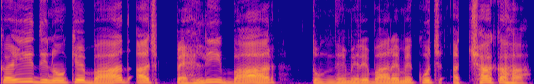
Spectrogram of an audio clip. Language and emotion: Hindi, surprised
